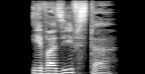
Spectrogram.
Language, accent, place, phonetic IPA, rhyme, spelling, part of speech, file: German, Germany, Berlin, [ˌevaˈziːfstɐ], -iːfstɐ, evasivster, adjective, De-evasivster.ogg
- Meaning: inflection of evasiv: 1. strong/mixed nominative masculine singular superlative degree 2. strong genitive/dative feminine singular superlative degree 3. strong genitive plural superlative degree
